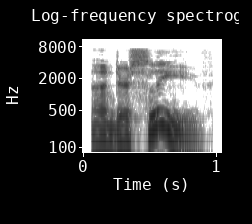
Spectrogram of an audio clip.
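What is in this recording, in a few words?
"undersleeve", English, British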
